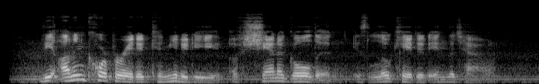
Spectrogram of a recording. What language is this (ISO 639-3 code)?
eng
